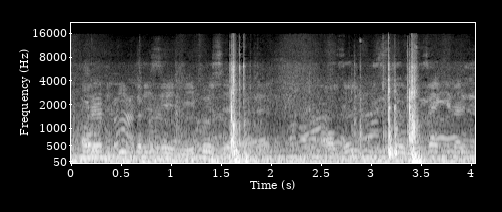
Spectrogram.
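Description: A car door is shut with a sharp knock about one and a half seconds in, then two more quick knocks close together near the end, over men's voices in the background.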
